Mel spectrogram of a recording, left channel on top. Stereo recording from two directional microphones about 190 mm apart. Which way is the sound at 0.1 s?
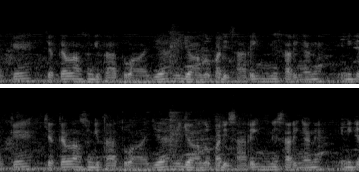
25° right (ahead or behind).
